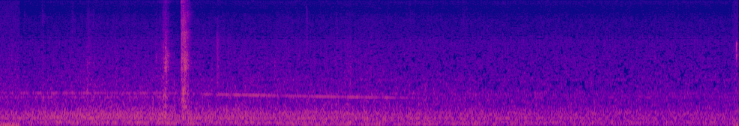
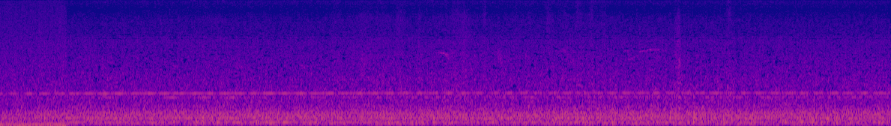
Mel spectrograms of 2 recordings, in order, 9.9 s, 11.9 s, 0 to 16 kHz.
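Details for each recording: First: Pompeo YG618-WH 52-inch outdoor ceiling fan at medium speed: very quiet, even run with a soft fading hum, no whine and no wobble; normal running. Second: Pompeo YG618-WH 52-inch outdoor ceiling fan on high speed, blowing air down: a thin steady whine sits above the soft rush of air; the motor whine occurs only on high speed.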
